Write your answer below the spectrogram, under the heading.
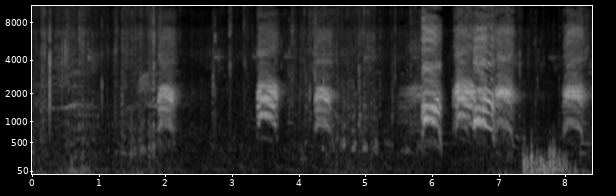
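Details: A flock of crows in the morning, fighting for food, caw in a rapid run of harsh, nasal calls, several overlapping near the end, with a low thump of background noise.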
